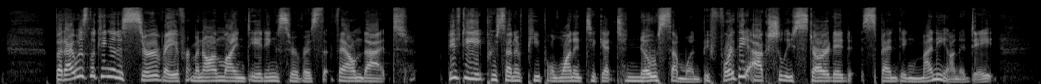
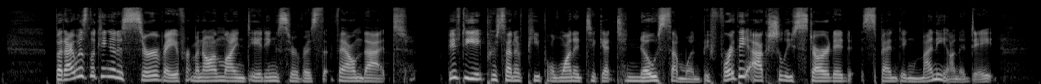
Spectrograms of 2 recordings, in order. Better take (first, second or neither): second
